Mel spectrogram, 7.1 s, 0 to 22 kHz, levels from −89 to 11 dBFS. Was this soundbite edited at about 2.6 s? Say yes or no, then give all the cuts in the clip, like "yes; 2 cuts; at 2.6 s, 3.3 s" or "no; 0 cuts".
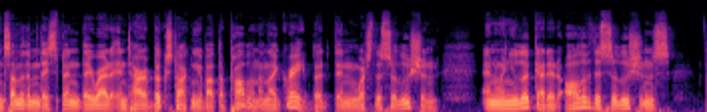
yes; 1 cut; at 2.6 s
